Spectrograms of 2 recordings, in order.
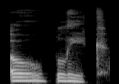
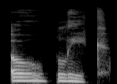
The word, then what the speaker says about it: oblique: Stress bleak and keep O soft.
